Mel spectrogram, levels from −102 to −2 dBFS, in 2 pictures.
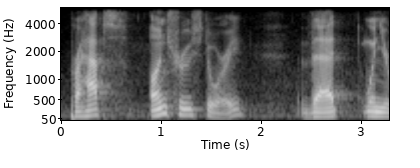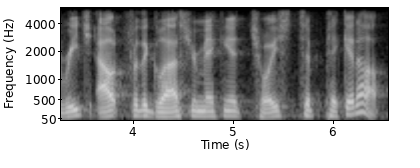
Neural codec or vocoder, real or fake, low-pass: none; real; 5.4 kHz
